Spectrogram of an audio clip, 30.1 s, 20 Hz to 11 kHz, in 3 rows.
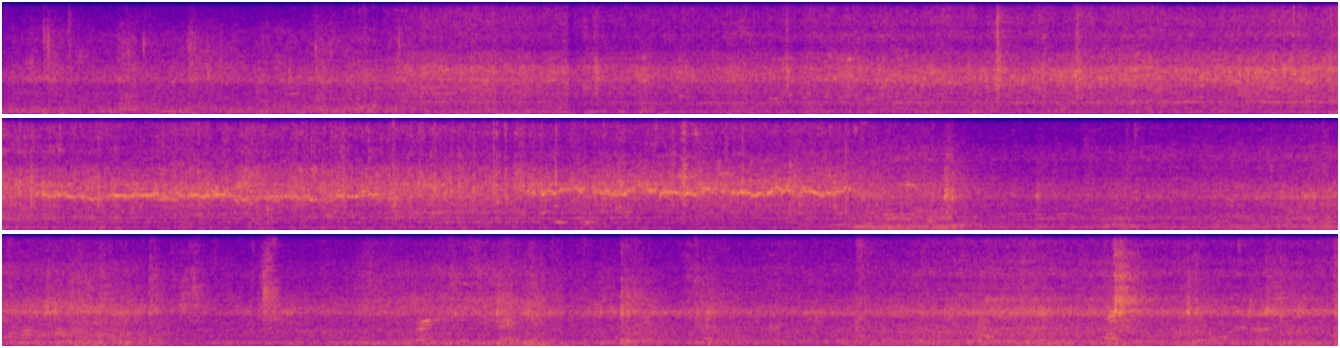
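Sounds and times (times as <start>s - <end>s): wheels rumbling on steel track: 0.0s - 30.0s
high wheel squeal: 2.9s - 17.3s.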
